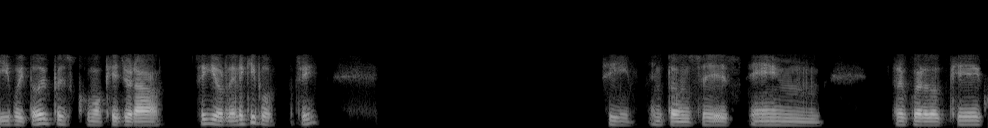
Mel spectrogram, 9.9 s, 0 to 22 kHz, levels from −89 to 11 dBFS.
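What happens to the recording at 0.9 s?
Nothing goes wrong at 0.9 s: the speech runs on intact there, with only the narrow, telephone-band sound of G.711 coding carrying it as it does throughout.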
